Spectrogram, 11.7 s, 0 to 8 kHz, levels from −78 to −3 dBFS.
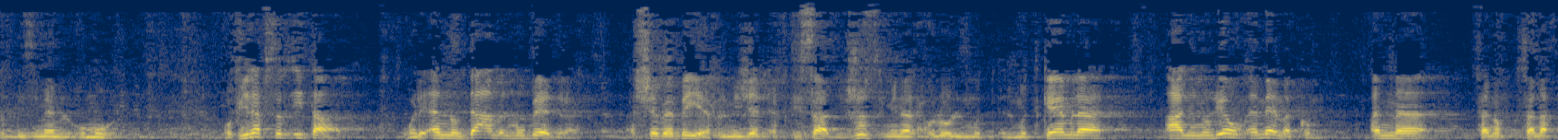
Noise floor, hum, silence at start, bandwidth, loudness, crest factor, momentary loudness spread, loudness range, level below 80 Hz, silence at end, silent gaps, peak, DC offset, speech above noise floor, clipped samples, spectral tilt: -34 dBFS; none; 0 s; 8 kHz; -15 LUFS; 14 dB; 18 LU; 2 LU; -60 dBFS; 0 s; none; 0 dBFS; under 0.1%; 20 dB; under 0.1%; -7 dB/octave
